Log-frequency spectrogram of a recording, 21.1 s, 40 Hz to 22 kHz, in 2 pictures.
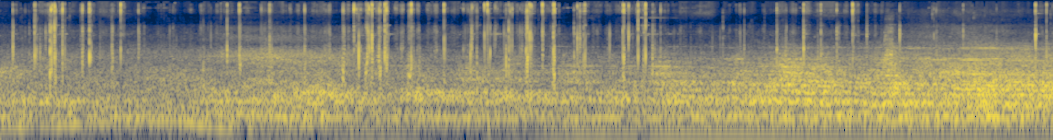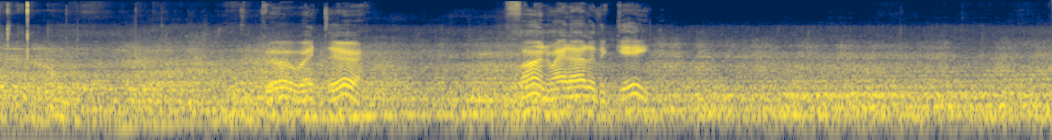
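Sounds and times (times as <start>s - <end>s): sharp clicks: 0.0s - 12.0s.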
